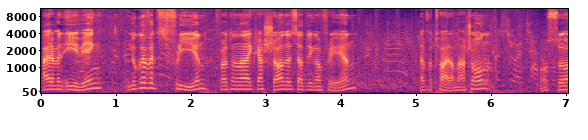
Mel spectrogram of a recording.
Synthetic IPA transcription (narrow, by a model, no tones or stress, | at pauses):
hæːɾɑʋɛnʔyːʋɪŋ | noːkʰɑnʋɪfɑkt̪ɪ̥sflyːɛnfɔɾɑt̪hɑnæɾkʰɾæʂɑd̪ɛʋɪlsiːɑt̪ʋɪkɑnflyːɛn | d̪æɾfɔɾt̪ʰɑːɾhɑnhæːʂɔnː | ʔɔ̰sɔ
